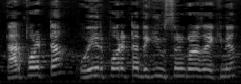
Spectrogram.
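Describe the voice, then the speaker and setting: Soft music plays in the background as the Bangladeshi Bengali–accented English literature teacher talks fast in a steady, mid-range voice. In the online class, she repeats sounds over and over and quizzes her students.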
